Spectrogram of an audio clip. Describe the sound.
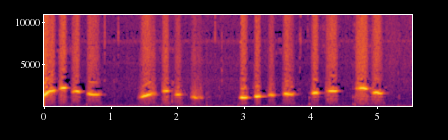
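A man whistles a bouncy, catchy melody, clear short notes grouped into quick phrases with brief pauses between them, with no talking.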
